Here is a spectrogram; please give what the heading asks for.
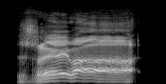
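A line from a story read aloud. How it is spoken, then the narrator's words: Shout. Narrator (Russian): закричал Николай Иванович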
